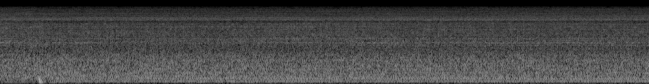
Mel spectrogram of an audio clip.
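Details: Hair clipper running after blade socket play was squeezed tighter to reduce noise: steady, even electric buzz with constant hiss, no rattle or knock; blade runs smooth and quiet.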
